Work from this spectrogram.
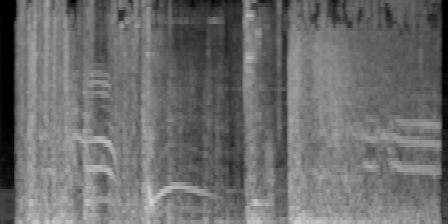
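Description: Rapid bursts of gunfire and a mounted machine gun in a film shootout between gangsters and farmers in Mexicali, loud and close, broken by sharp impacts and whooshing effects.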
